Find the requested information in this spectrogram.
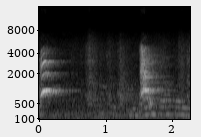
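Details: A Saint Bernard puppy gives two clear barks, a strong tonal yelp at the start and another about one and a half seconds later, with soft faint yaps in between.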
